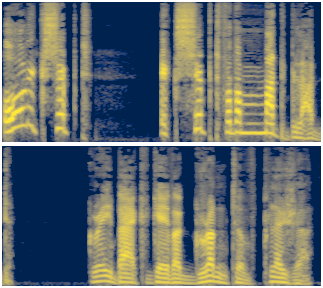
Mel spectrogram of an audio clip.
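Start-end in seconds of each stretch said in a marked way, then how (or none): 0.0-3.3 high, loud gloating witch. A narrator's reading. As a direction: relish the exception. Bellatrix voiced.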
